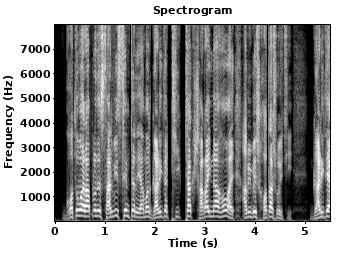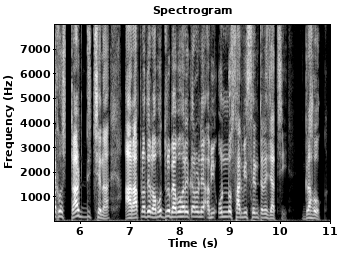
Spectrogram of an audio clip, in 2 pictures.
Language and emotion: Bengali, angry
